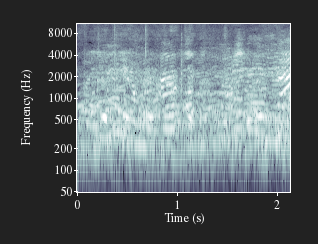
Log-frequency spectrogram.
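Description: Chatter of several people talking at once, their voices overlapping.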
